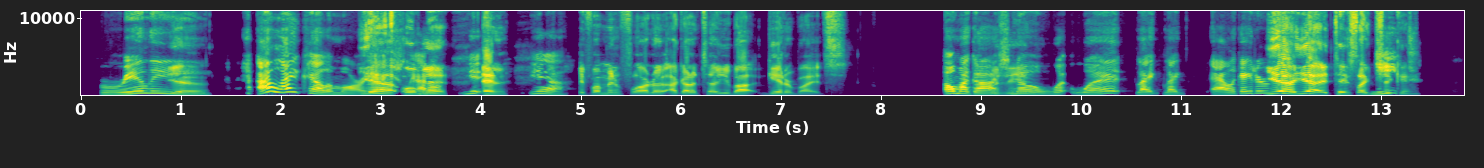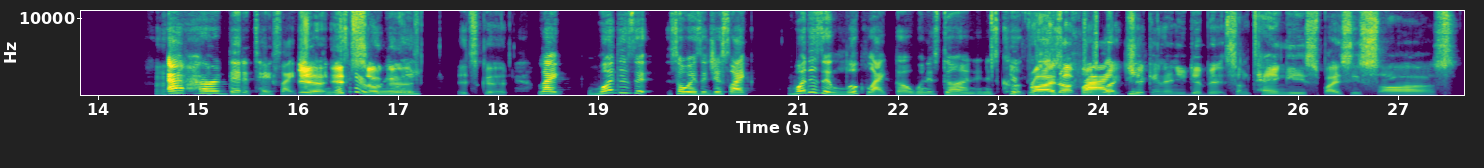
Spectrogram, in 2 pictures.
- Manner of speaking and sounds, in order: chuckle
- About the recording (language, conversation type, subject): English, unstructured, How does learning to cook a new cuisine connect to your memories and experiences with food?
- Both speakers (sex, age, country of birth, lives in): female, 45-49, United States, United States; male, 40-44, United States, United States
